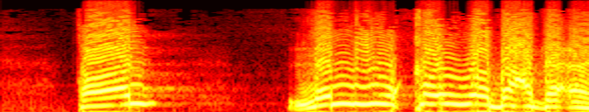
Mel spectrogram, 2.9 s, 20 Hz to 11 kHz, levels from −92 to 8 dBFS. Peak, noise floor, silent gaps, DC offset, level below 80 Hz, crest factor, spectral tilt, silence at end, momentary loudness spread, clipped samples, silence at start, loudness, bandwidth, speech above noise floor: 0 dBFS; -42 dBFS; none; under 0.1%; -28 dBFS; 4 dB; -5.5 dB/octave; 0 s; 6 LU; 10%; 0 s; -4 LUFS; 11 kHz; 39 dB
